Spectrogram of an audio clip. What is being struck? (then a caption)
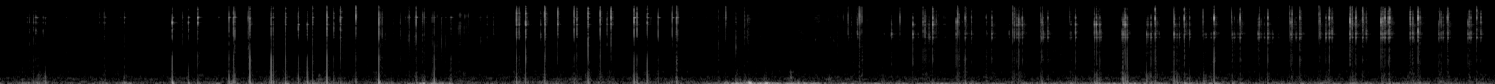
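Glass jam jar with paper label. Long nails tap rapidly on a full glass jam jar held in both hands, moving between the glass and its paper label. Dense, irregular bursts of sharp, bright clicks with almost no ring sit over a faint low rumble, growing busier and steadier toward the end.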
